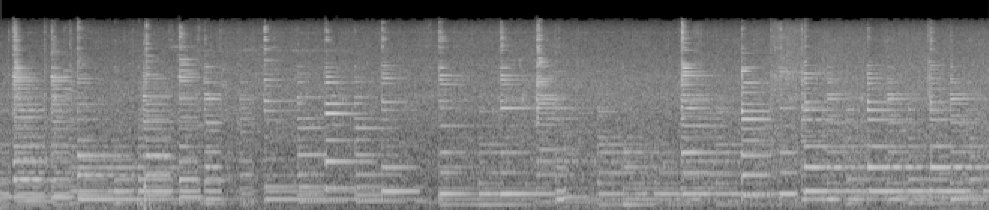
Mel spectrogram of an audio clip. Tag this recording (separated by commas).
Acoustic guitar, Strum, Music, Guitar, Plucked string instrument, Musical instrument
